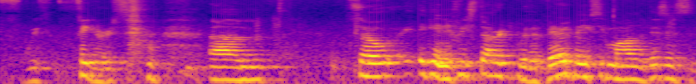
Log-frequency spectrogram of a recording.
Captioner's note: laugh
